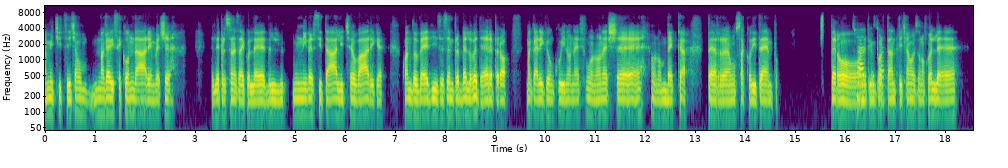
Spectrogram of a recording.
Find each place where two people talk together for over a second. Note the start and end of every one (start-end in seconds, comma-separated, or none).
16.1-17.7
